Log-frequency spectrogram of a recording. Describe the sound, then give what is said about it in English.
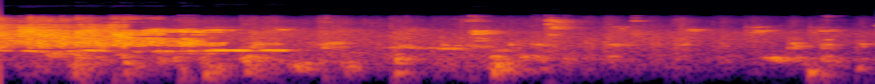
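Audience applause for a girls' volleyball team, a loud burst of clapping and cheers at the start that thins out into scattered claps over the following seconds. “So let's give the girls a hand for that.”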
